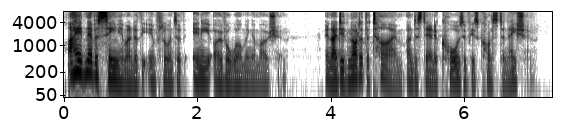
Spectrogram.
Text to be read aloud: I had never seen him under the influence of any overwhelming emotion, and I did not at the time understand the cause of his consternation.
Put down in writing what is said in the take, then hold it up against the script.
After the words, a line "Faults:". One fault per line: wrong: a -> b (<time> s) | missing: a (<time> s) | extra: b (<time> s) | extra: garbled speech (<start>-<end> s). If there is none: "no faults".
I had never seen him under the influence of any overwhelming emotion, and I did not at the time understand a cause of his consternation.
Faults:
wrong: the -> a (5.6 s)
